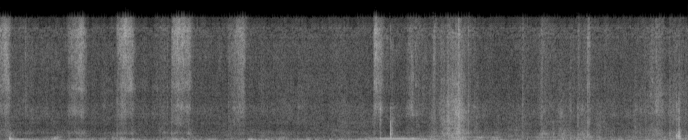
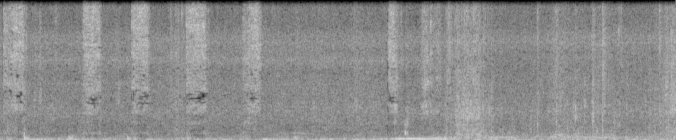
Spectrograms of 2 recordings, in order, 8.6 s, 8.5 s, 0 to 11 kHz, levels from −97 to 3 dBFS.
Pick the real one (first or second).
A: second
